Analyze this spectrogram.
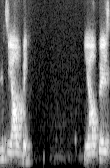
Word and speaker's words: Yahweh: the correct pronunciation is Yahweh. Yahweh is the correct pronunciation. Why? Because the first syllable of the word which we get in Psalm 150, praise Yah or hallelujah.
